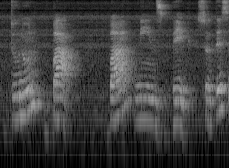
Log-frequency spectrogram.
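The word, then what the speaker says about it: dununba: So let's try to see how many syllables we have in dunun ba. Okay, let's try that again. Dunun ba. That is D-U-N-U-N-B-A. Dunun ba. Let's go. Dunun ba. That's 3 syllables.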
